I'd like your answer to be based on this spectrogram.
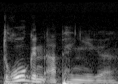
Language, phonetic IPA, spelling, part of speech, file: German, [ˈdʁoːɡn̩ˌʔaphɛŋɪɡɐ], Drogenabhängiger, noun, De-Drogenabhängiger.ogg
- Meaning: 1. drug addict (male or of unspecified gender) (person with a chemical or psychological dependency on drugs) 2. inflection of Drogenabhängige: strong genitive/dative singular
